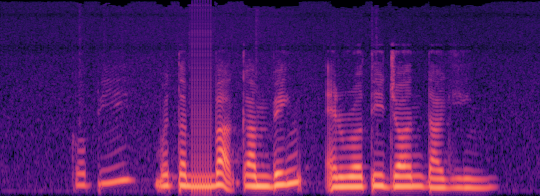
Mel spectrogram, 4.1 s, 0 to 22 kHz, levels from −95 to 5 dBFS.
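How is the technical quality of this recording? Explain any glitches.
Two technical glitches stand out in the speech: a brief hang loop and a slow gain drop.

System hang loop, 1.44 to 1.6 s: the system stalled while the audio hardware kept replaying one 20 ms slice of its ring buffer, eight times over. At 50 repeats per second this is a short buzz, and little or no audio goes missing.

Automatic gain falling, 2.04 to 3.52 s: the automatic gain control judged the input too loud, or its background noise too strong, and gradually lowered its gain by about 3 dB. The speech and the room noise behind it sink together, which separates this from the talker's own movements near 1 s and 3.5 s.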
